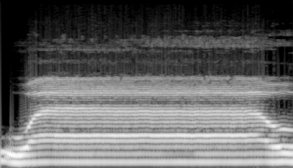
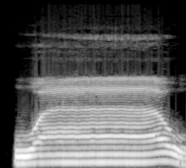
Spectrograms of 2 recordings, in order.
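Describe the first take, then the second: First: ওয়াও with rounded lips, held slow and sung; drawn-out letter. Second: Said in the usual way. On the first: Shown as a demonstration. Teacher demonstrates the letter to viewers, slow chant. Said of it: "দুই ঠোঁট গোল করে". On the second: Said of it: "উচ্চারণ করে পড়তে হবে".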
